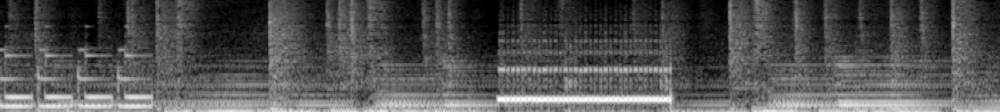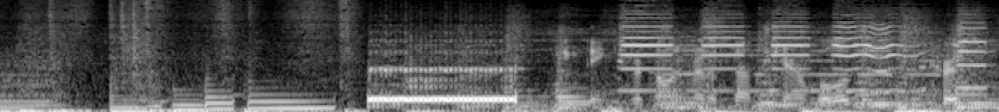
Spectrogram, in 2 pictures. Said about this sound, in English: A second time I called. The first time it just kept ringing. I apologize for that. What were you doing? I'm sorry? What were you doing? I didn't hear it ringing.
